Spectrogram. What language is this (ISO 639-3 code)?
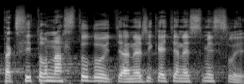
ces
